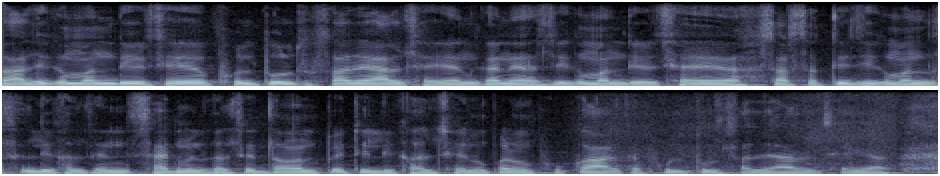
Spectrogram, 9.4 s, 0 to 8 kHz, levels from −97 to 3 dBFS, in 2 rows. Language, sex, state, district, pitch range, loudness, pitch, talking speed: Maithili, male, Bihar, Madhepura, 135-140 Hz, -30 LUFS, 135 Hz, 235 wpm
